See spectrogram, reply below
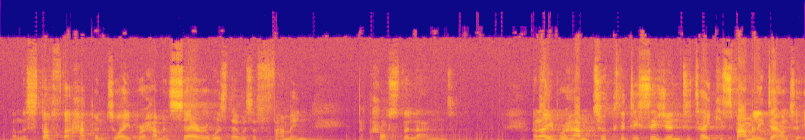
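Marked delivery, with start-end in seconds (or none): none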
